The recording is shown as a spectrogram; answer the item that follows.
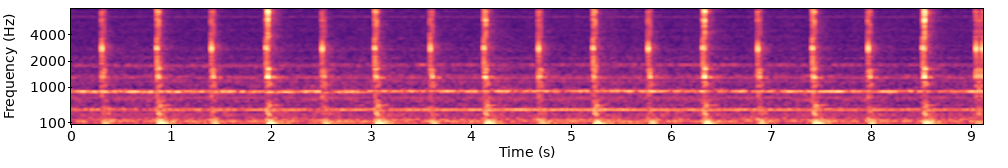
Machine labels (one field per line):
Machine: valve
